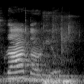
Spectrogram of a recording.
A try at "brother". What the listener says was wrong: 브라. 더. th가 있어서 혀를 살짝 무는 the 소리가 나는데 왜 th를 안 하고 t를 하나?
